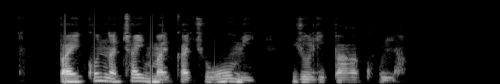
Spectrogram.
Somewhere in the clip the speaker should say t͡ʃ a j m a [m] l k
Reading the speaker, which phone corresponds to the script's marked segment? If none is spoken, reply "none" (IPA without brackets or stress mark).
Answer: none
